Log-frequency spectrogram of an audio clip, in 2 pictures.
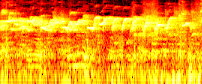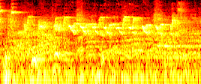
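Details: Greater green leafbird, a caged contest bird singing at a routine Friday practice singing contest: a dense, fast run of high, varied chirped and whistled notes, about four per second, with other birds overlapping and faint murmur of people.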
